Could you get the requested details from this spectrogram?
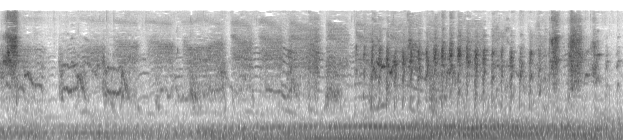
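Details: Several budgies eating food give warbling, chattering chirps with short rising and falling notes, mixed with broadband crunching and rustling from feeding.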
